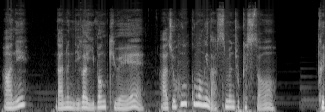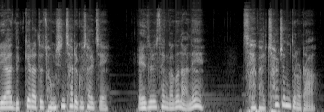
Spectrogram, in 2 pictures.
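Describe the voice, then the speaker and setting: A stern, angry man scolds his sister firmly in a storybook tale, read by a woman. The voice stays near the narrator's own low, mellow tone, only louder.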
